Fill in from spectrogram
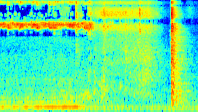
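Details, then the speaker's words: Laundromat washing machine running: low hum with a thin high-pitched squeak on top and a sharp clack near the end; suspected bad idler pulley, not confirmed. "you hear that squeaking that sounds like a bad idler pulley i've got one in the back so i'll know this one is needing an idler"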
